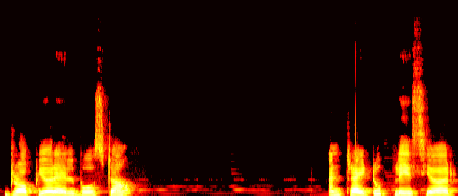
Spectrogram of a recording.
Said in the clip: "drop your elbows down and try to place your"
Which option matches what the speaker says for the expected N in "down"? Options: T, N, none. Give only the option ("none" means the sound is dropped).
none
